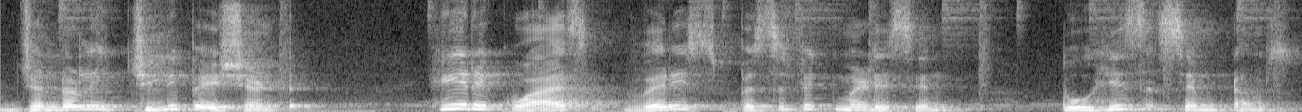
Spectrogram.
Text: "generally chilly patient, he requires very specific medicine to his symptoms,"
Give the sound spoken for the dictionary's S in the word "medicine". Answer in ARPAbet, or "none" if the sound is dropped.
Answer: S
